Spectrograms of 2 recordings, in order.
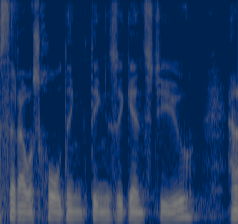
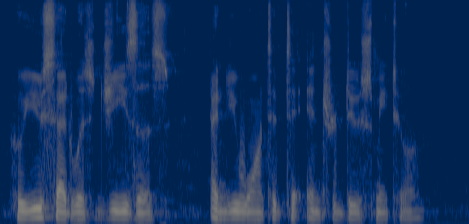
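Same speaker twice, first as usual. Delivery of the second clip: put-on tearful crying voice, quieter; 4 dB quieter than usual. Speaker quotes a woman on the phone telling her dream, retelling her tearful words. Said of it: "Through her tears".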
